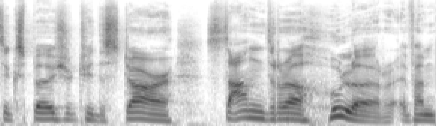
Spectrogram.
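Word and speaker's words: Hüller: correctly she's from Germany I looked up how to pronounce it online and they pronounced it with an American accent Sandra huller I was like you know what I don't think that's the way you say her name but she's having a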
